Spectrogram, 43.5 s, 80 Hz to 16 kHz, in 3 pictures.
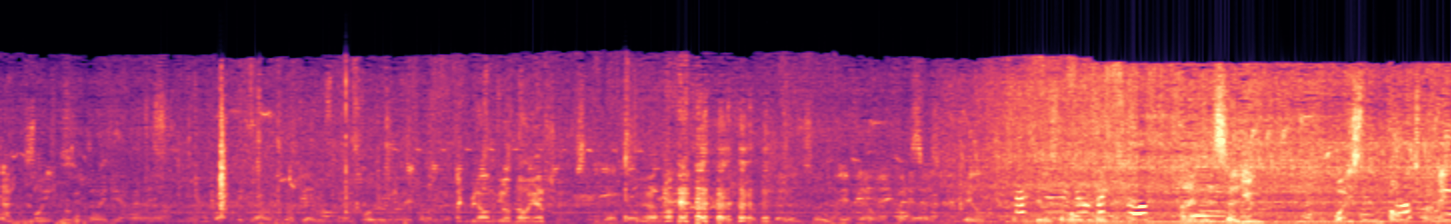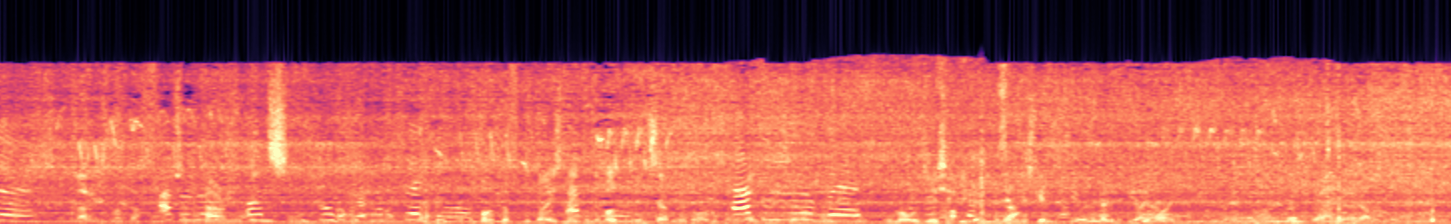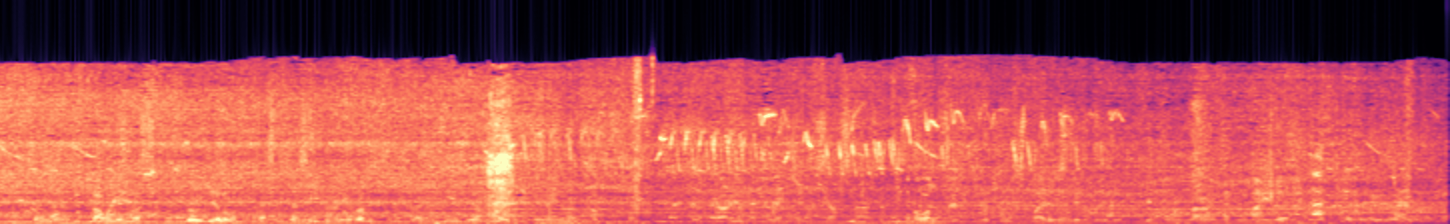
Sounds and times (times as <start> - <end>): Speech: 7.8 - 43.5.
